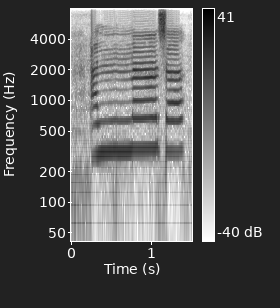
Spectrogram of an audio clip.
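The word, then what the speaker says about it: النَّاسَ: Maka cara bacanya alif lam tidak kita baca atau disebut dengan idgham syamsi seperti annasa.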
